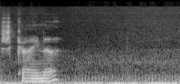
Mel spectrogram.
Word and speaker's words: Shekinah: get 3 I get 3 words I get Shekinah spelled sh e ki n aah Shekinah that's how I pronounce it Shekinah and I got four four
